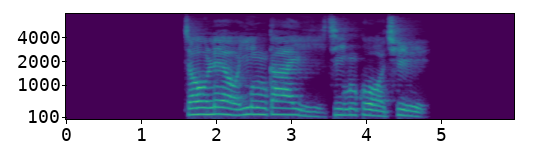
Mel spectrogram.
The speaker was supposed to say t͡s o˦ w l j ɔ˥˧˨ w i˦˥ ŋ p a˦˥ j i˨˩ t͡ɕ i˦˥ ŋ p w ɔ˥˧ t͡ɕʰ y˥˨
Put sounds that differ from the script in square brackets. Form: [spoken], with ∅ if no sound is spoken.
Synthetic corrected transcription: t͡s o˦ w l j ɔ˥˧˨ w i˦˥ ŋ [k] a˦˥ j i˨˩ t͡ɕ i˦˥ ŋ [k] w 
